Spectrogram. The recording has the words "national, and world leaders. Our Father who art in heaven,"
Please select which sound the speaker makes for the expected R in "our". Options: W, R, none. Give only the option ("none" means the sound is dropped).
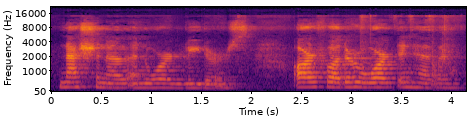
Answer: R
